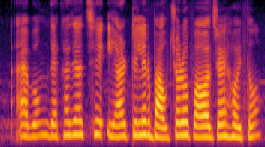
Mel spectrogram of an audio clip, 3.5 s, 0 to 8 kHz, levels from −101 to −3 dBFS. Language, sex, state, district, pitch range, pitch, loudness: Bengali, female, Tripura, West Tripura, 225-260 Hz, 235 Hz, -17 LUFS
